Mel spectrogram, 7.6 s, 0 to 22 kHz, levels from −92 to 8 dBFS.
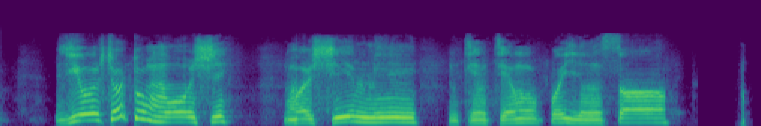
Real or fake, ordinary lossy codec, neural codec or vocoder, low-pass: fake; MP3, 48 kbps; codec, 16 kHz, 2 kbps, FunCodec, trained on Chinese and English, 25 frames a second; 7.2 kHz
